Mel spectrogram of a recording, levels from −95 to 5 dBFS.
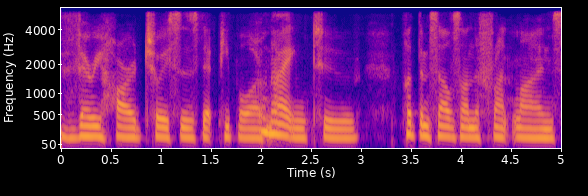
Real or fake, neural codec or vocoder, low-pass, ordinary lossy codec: fake; codec, 16 kHz, 4 kbps, X-Codec, WavLM features, trained on Multilingual LibriSpeech; 5.4 kHz; AAC, 48 kbps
